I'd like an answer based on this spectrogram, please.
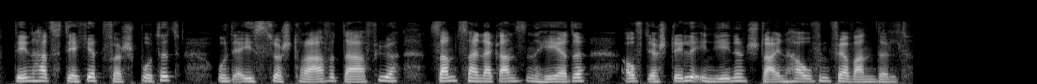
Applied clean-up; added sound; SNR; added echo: none; none; none; none.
